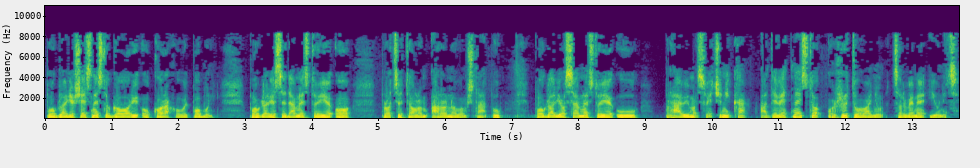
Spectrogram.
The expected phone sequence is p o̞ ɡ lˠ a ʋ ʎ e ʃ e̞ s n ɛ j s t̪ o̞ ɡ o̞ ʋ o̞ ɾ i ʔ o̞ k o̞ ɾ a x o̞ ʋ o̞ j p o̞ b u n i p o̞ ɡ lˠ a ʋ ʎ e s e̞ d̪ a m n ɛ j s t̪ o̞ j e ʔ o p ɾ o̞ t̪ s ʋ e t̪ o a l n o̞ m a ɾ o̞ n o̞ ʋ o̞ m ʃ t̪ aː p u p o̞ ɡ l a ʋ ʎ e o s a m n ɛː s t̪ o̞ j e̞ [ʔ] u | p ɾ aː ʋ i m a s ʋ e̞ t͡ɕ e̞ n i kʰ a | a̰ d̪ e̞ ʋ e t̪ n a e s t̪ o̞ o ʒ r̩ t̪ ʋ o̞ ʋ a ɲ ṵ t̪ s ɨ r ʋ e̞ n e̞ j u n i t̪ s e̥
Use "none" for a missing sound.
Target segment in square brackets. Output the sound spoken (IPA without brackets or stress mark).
ʔ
